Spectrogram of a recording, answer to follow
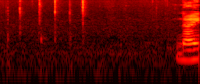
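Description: A quick run of light, sharp key clicks in the first second, calculator keys being pressed to add two numbers; a woman's voice begins right at the end.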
